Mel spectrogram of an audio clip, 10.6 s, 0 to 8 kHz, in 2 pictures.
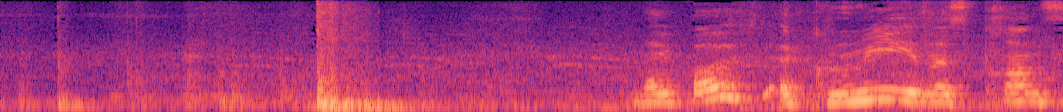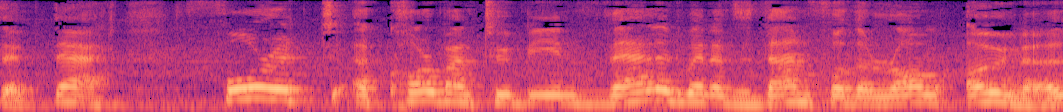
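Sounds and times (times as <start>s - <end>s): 
door shutting with a thud: 1.5s - 2.2s
speech: 3.2s - 10.6s.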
